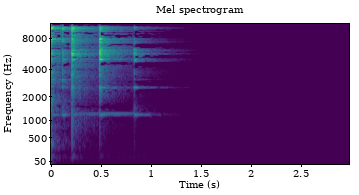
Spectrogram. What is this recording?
Ceramic Bell 07
bell, ceramic, chime, groovy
